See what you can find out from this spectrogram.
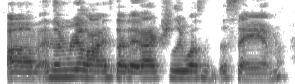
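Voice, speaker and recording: A woman's voice: medium pitch, fairly even intonation, moderate pace. Young woman vlogger, chatty storytime, lots of ums and likes, laughs a lot. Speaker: vlog host. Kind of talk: casual storytelling.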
